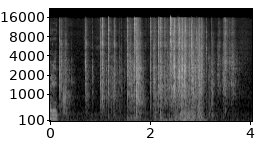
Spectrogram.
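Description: Gamera friction toy rolling across a tabletop, its friction motor's gears clicking and rattling rapidly for about three seconds before dying away. The owner suspects something has gone wrong mechanically inside it.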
